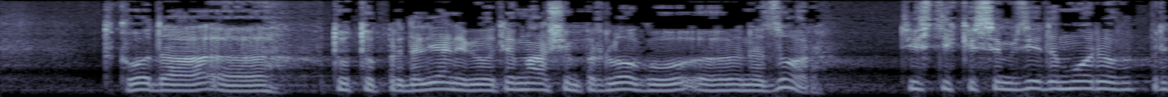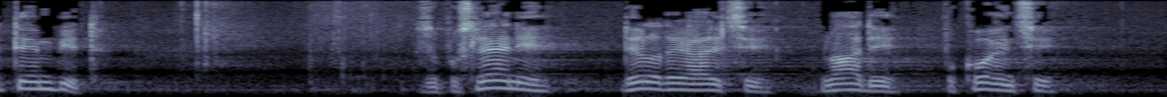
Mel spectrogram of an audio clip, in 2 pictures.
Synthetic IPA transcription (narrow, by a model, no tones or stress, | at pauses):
t̪ḁkoːd̪at̪ut̪ɔpɾɛd̪ɛljɛːnjɛbiowt̪eːmnaːʃɛmpɾɛd̪loːɡunad̪zoːɾ | t̪ist̪ixkisɛmizd̪id̪amoːɾɛjɔpɾit̪embit̪ | zapɔslɛːnid̪eːlɔd̪ajaːlsimlaːd̪ipɔkoːjnsi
